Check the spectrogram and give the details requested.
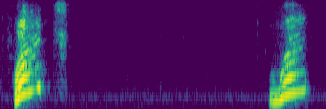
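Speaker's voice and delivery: high, baffled double take; mock baffled staff asking what. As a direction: squeak out a confused what. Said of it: "the people were like".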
